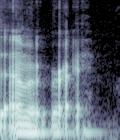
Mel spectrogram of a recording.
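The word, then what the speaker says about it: émigré: I was saying Emigre before. Totally wrong. It's Emigre because they're emigrating from the Eerie.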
